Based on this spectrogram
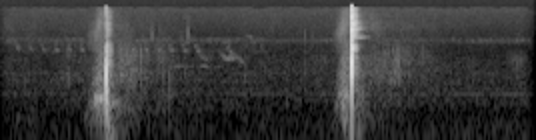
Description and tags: some golf ball hits
hit, sport, ball, golf, swing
